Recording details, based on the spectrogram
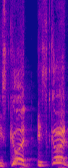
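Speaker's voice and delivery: shrill, very high, loud screaming yell. Recalling a Mega Man X review video, retelling Egoraptor's scream. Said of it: "He just screams".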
